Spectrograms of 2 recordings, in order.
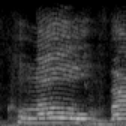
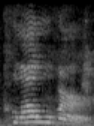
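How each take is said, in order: First: "Clover" stretched into CLO and VER; slow "Clover", bringing out the v that opens VER; syllables split apart. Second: "Clover" loud and drawn out, falling at the end; clear model word. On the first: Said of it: "Listen to where that v sound is". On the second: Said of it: "You gotta listen to where". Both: Shown as a demonstration.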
